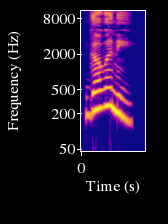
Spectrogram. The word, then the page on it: ಗವನಿ: gavani; Kannada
